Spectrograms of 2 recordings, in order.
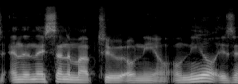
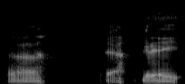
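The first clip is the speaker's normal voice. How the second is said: fake Scottish accent; 7 semitones lower, 10 dB quieter than usual. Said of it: "fake Scottish accent".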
